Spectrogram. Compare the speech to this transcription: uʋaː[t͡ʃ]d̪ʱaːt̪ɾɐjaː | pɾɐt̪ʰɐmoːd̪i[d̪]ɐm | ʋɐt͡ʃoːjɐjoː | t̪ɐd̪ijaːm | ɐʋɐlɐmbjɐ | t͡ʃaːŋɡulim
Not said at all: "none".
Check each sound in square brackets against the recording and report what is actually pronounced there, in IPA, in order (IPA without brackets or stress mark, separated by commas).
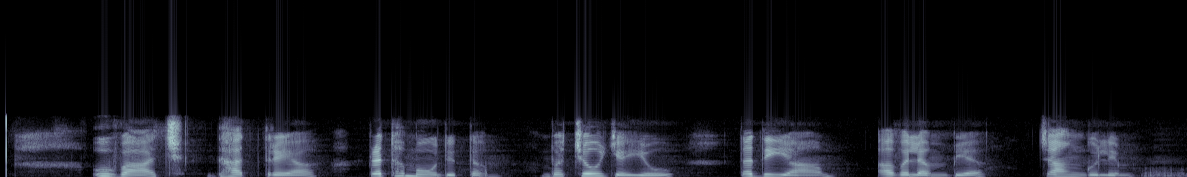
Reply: t͡ʃ, t̪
